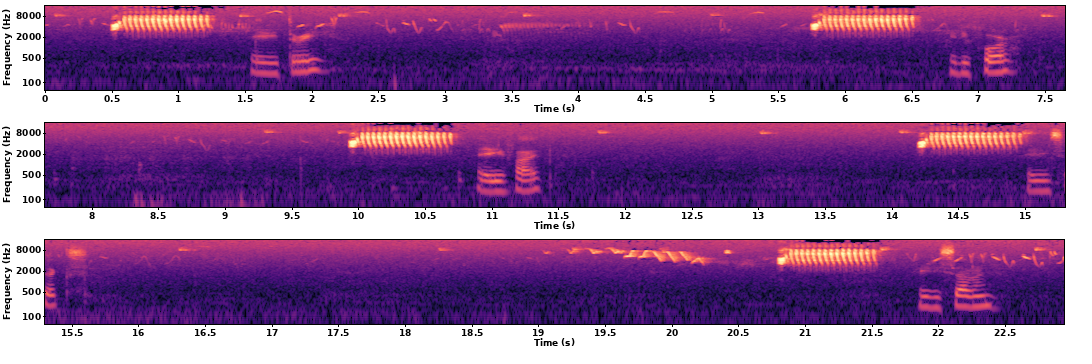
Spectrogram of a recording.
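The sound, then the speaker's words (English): Yellow warbler song: five bright, high-pitched song phrases repeat at fairly even intervals, with fainter lower calls in between over a quiet background. “the yellow warbler”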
